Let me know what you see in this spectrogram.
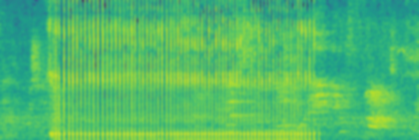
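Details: French Bulldog snoring: one long, loud, rapidly fluttering snore lasting nearly three seconds from a flat-faced small dog.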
